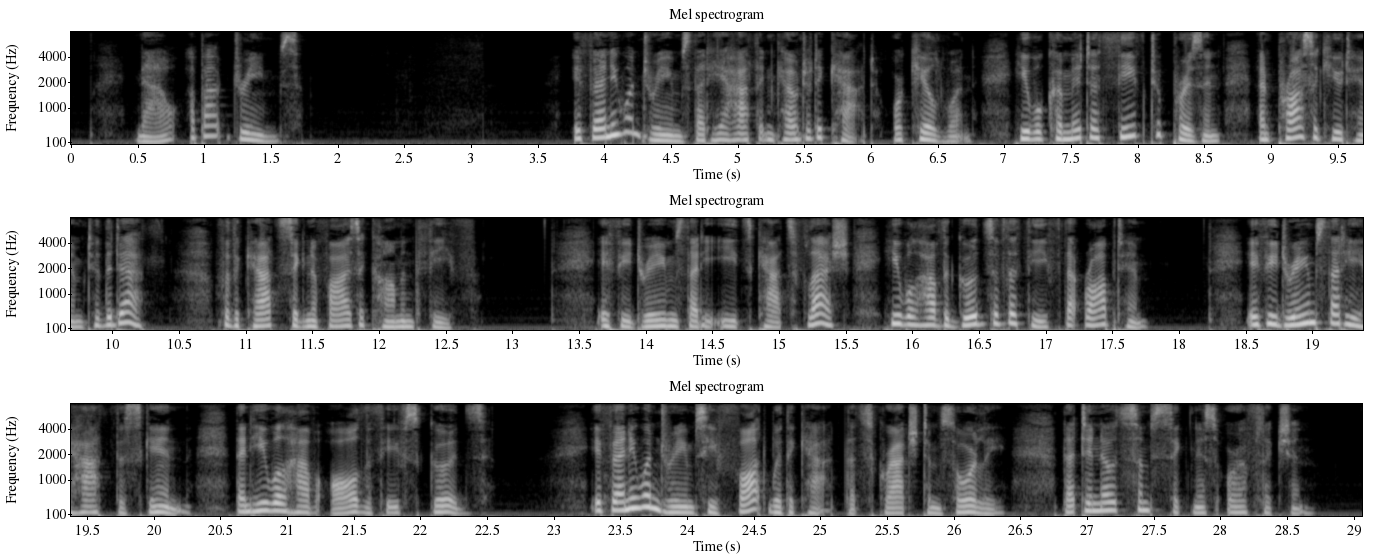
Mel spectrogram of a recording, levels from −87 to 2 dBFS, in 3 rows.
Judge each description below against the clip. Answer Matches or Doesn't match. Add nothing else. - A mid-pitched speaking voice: Matches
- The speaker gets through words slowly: Doesn't match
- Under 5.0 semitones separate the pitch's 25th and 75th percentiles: Doesn't match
